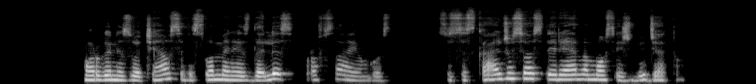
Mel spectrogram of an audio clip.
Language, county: Lithuanian, Marijampolė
